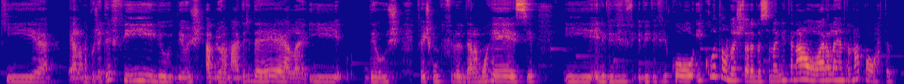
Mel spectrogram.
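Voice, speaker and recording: A woman's voice: medium pitch, steady tone, moderate pace, a little mellow, soft background music. A woman with a Brazilian accent teaching a Bible lesson as chatty storytelling, often checking in with her listeners. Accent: Brazilian Portuguese.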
